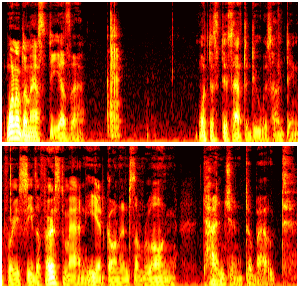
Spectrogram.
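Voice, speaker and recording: A man playing a menacingly genial, philosophizing frontier judge in a horror audio roleplay, speaking grandly and theatrically with a gravelly voice. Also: rumbling low, heavily acted. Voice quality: gravelly, husky. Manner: grandiloquent, unhurried, theatrical, with dramatic pauses. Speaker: voice actor.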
